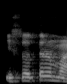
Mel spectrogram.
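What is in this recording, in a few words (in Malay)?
"isoterma", Malay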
